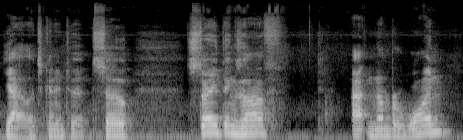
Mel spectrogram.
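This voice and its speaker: A man's voice: on the high side, animated, measured pace, darkish tone. A young man from Illinois chatting casually to camera, rambling with lots of fillers and restarts. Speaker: YouTube sports creator.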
